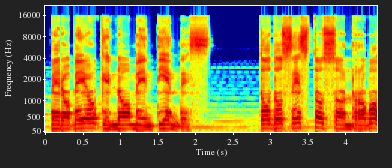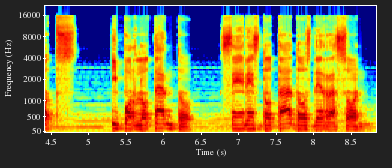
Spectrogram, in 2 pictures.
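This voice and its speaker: A man voicing a booming metallic robot prophet. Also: a bit bright, soft background music. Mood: calm. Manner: slow, measured, preaching delivery. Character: solemn male robot prophet, calm and unbending. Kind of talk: audiobook narration.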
